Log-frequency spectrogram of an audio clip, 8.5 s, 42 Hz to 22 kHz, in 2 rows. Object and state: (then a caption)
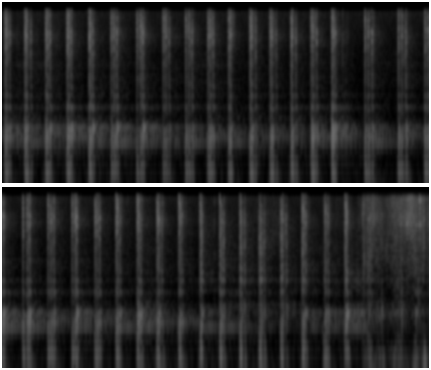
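Leather-covered book. A solid book with a black leather or leatherette cover is held above a microphone while fingertips and nails tap and scratch across it. A fast, steady run of about forty short, dry taps gives low, woody knocks centred near 250 Hz that die away almost at once. It ends in a brief, brighter scratching hiss.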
